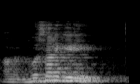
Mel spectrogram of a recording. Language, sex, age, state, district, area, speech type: Hindi, male, 45-60, Bihar, Samastipur, rural, spontaneous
